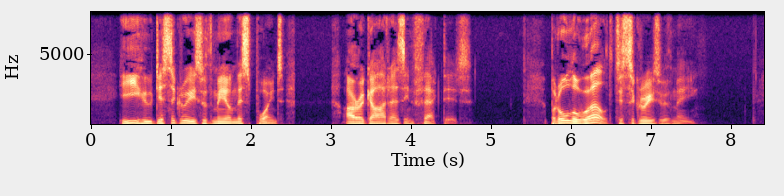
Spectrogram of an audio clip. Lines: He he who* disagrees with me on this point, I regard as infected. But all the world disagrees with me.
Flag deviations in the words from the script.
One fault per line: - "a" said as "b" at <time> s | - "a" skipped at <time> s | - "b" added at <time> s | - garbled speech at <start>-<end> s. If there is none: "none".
- "he" skipped at 0.6 s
